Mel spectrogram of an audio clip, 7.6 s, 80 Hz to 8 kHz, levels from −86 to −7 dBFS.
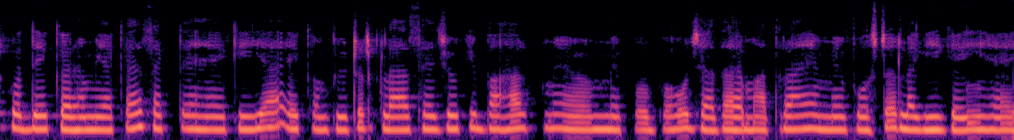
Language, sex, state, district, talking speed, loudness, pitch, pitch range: Hindi, female, Jharkhand, Sahebganj, 190 wpm, -31 LUFS, 240 Hz, 235-250 Hz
